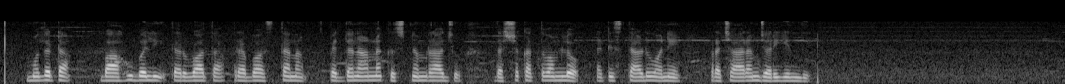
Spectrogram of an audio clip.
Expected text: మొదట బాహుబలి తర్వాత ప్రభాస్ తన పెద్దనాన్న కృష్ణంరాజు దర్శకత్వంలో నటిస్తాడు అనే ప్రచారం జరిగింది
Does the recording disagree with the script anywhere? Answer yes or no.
no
